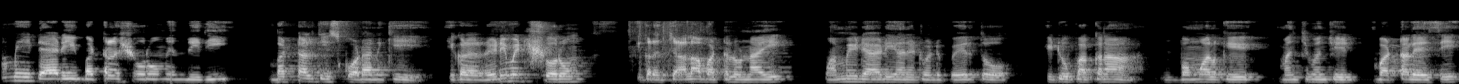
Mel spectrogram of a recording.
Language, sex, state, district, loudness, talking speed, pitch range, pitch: Telugu, male, Andhra Pradesh, Visakhapatnam, -17 LUFS, 125 wpm, 115-125 Hz, 115 Hz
